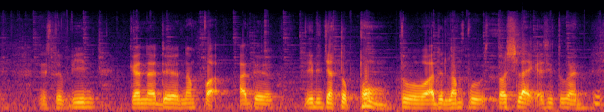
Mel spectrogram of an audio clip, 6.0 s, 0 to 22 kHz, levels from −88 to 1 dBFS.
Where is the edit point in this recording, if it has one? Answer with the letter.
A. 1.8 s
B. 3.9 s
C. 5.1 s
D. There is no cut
B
